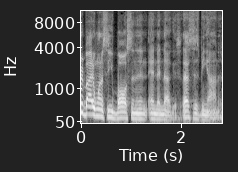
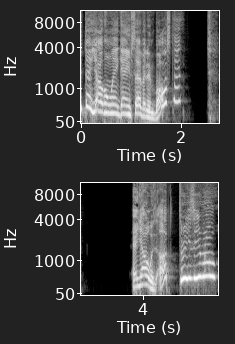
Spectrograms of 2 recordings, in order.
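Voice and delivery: incredulous; 10 semitones higher than usual. Real, not acted. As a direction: stretch it out high in disbelief. Mocking Miami fans.

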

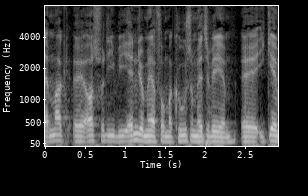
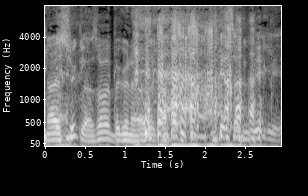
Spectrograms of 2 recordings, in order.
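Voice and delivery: loud, breaking into laughter; laughing admission; 3 semitones higher, 8 dB louder than usual. Real, not acted. Friend admits to crying when cycling, laughing loudly. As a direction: blurt it out louder while laughing.

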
